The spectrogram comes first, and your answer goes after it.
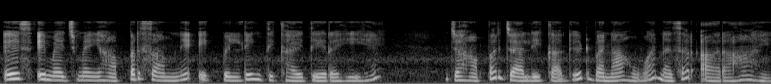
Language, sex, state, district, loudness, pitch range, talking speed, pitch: Hindi, female, Rajasthan, Jaipur, -24 LUFS, 170-230 Hz, 180 wpm, 185 Hz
